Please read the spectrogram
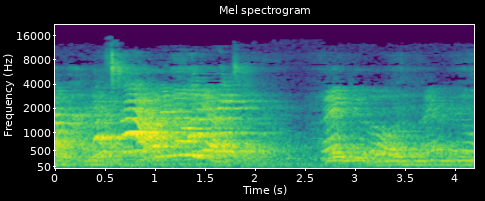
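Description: Speech: a man talking, at a lower level than the sermon around it, with a short pause about two and a half seconds in.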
